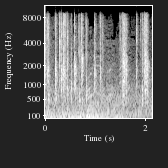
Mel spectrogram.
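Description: A fast, uneven run of sharp percussive strikes, several a second, with voices faintly underneath.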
